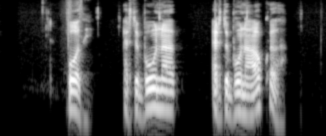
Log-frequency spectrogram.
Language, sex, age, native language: Icelandic, male, 40-49, Icelandic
